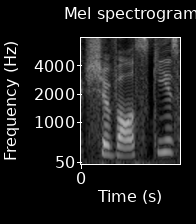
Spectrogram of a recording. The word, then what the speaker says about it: Przewalski: It's spelled like PRZEWALSKI, but it's pronounced like Chevalsky's horse.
